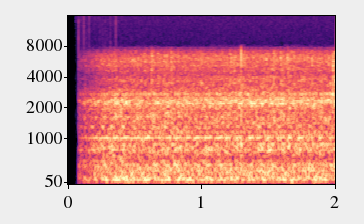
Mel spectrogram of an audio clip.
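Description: A truck engine running steadily with road noise while driving, heard from inside the cab.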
